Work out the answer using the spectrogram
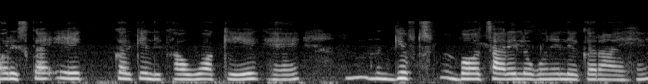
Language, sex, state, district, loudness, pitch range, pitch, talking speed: Hindi, female, Punjab, Pathankot, -16 LUFS, 235-265 Hz, 250 Hz, 155 wpm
